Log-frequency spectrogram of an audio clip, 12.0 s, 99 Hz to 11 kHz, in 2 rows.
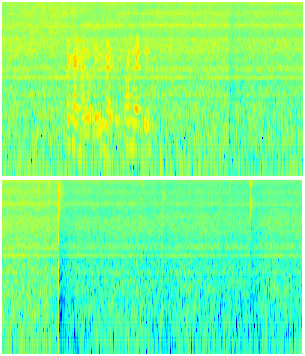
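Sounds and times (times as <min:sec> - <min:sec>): machine fan whirring: 0:00.0 - 0:12.0.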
